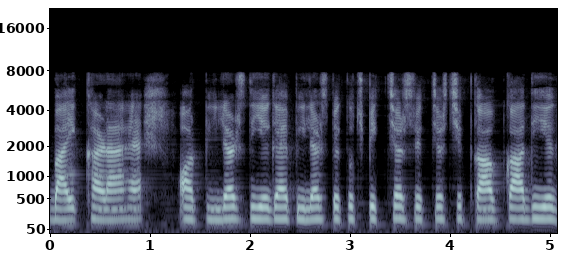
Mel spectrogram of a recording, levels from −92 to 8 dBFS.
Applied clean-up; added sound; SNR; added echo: neural mask model DeepFilterNet 3.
